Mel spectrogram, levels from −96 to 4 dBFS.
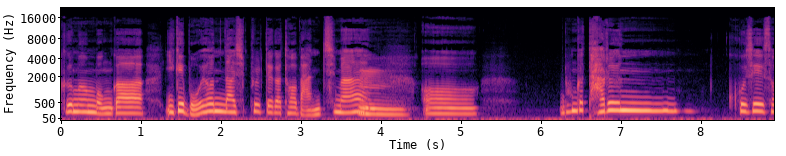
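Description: No technical faults can be heard anywhere in the speech.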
